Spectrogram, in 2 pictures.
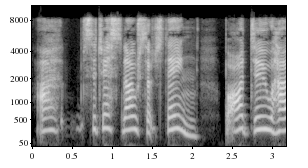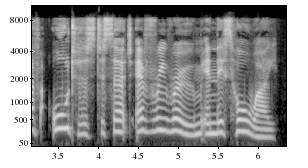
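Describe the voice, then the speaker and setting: A timid young soldier in a storybook reading hesitates and stammers through his orders, his voice pitched high for a boy, as a woman narrator puts him on. The sound is dry and close. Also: expressive, a little slow, dry recording. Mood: nervous. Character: young timid male soldier, nervous and dutiful.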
